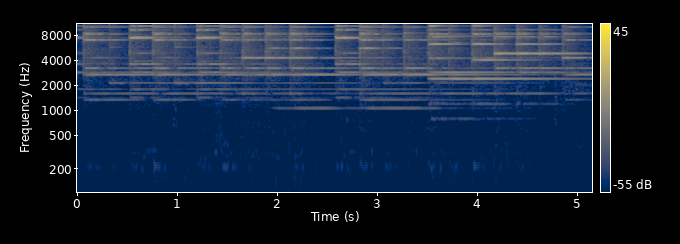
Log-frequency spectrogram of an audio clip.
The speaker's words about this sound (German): Doch gerade als Schikaneder jetzt im Spiel eine Pause macht, spielt Mozart auf dem Glockenspiel.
